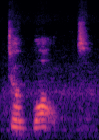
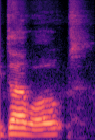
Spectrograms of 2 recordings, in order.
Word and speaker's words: DeWalt: It's DeWalt. It's Dewalt. Dewalt. Dewalt. Dewalt. Bunny. And I love you. You walked fatty and I love you. You're great. Dwalt. It's not bloody Dwalt. off, P. It's not Dwalt.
